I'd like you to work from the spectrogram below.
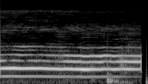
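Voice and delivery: loud, high, sustained scream; one long held "ah" yell, high and steady. Pretend. Goes down the slide screaming.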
